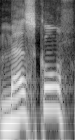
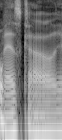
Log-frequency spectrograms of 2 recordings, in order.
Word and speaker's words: mezcal: Mezcal, am I saying that right? – Mezcal, yeah.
